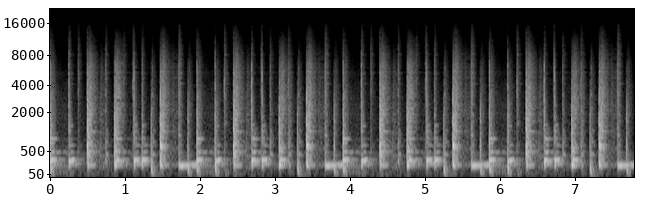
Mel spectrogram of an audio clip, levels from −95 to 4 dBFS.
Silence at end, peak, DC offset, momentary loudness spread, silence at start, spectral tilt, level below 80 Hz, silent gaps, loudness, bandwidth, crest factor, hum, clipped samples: 0 s; -6 dBFS; under 0.1%; 3 LU; 0 s; -5 dB/octave; -54 dBFS; none; -26 LUFS; 12 kHz; 20 dB; none; under 0.1%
